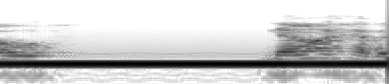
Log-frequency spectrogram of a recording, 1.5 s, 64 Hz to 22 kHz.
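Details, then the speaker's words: Oberheim OB-8 synth after a voice board rebuild, with the VCF frequency and volts-per-octave trimmers replaced by multi-turn trimmers: a clean steady tone holds pitch without drift, then a brighter sweep; stable filter, scaling correctly. "stable filter and and it's scaling and I could I could calibrate it a whole lot easier with the multi turn trimmers rather than the original trimmers that were there"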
